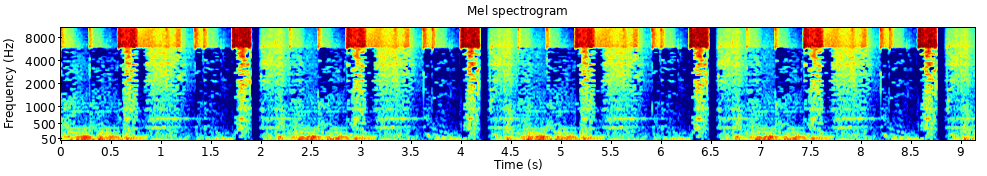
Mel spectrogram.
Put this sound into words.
Hard Hip Hop beat made from various recently uploaded free sounds.
173164 - Bliss bass kicks
173163 - Bliss Hard Snares
172976 - Bliss - Bass stabs
173003 - puniho tape recorder
beat, breakbeat, tape, dance, bpm, percussion, sequence, 105bpm, hard, 105-bpm, retro, loop, hiss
